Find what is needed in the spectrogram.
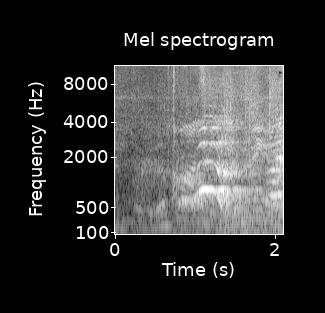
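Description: A person's voice calling out, starting about half a second in, sliding up and down in pitch and then holding one high note.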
